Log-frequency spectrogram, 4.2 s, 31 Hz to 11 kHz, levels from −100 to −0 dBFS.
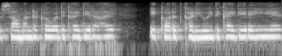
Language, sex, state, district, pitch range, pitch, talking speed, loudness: Hindi, female, Jharkhand, Jamtara, 235-240 Hz, 235 Hz, 210 wpm, -14 LUFS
